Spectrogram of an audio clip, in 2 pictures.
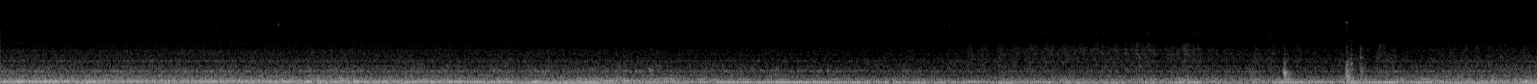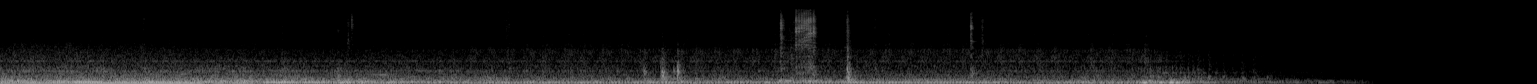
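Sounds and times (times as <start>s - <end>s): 
truck driving heard from the cockpit: 0.0s - 28.9s
truck engine starting: 5.1s - 29.0s.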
